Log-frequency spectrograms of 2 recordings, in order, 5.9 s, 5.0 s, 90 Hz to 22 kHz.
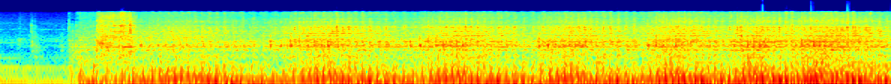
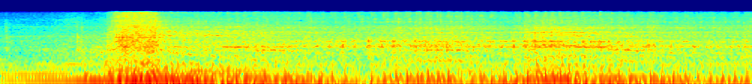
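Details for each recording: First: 2023 Honda CG125 motorcycle engine starting and idling with loud, uneven clattering rattle over the exhaust beat, typical of a slack timing chain from a weak tensioner. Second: 2023 Honda CG125 single-cylinder bike after fixing a loud engine noise by re-seating and tightening a nut; blipped then settles to an even run, no chain rattle or clatter, timing chain quiet, normal engine running.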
